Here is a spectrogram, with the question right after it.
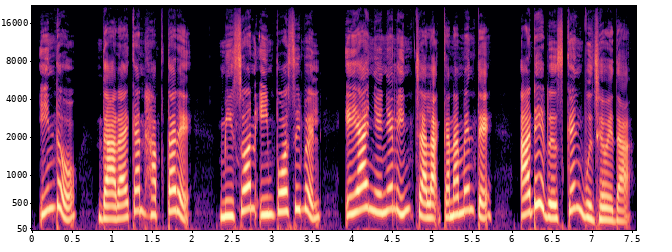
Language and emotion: Santali, happy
